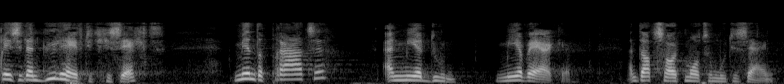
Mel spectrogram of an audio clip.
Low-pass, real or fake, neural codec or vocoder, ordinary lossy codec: 7.2 kHz; real; none; MP3, 48 kbps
